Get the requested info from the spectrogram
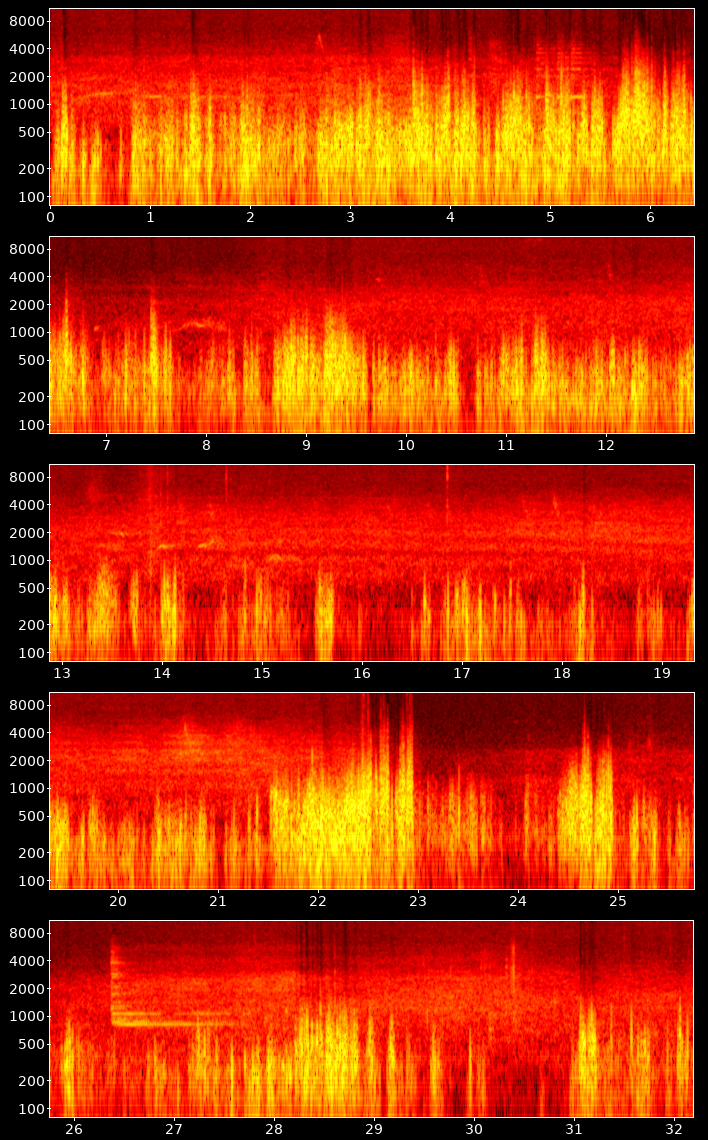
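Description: Gusty wind buffeting the camera's microphone in loud, irregular rushes with short lulls between them. Near the end a brief steady tone sounds faintly.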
